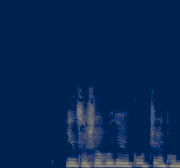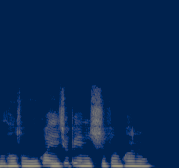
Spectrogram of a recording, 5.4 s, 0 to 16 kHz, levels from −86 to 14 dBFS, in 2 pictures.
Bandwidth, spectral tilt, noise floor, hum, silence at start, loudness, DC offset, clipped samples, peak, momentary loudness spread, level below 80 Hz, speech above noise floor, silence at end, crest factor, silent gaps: 7.6 kHz; -5.5 dB/octave; -84 dBFS; none; 1 s; -31 LUFS; under 0.1%; under 0.1%; -18 dBFS; 6 LU; -78 dBFS; 54 dB; 0.45 s; 14 dB; none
